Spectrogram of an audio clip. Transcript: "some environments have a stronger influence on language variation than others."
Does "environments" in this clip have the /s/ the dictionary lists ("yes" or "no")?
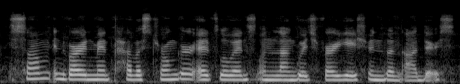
no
